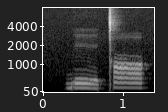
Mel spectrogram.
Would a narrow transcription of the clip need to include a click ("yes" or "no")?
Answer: yes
